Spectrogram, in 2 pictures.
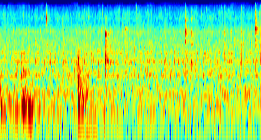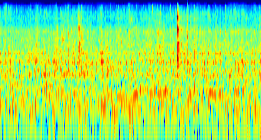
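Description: Hoisin beef sauce sizzles steadily in a hot pan after cornstarch is added, with a soft continuous frying hiss and occasional faint stirring clicks, close and fairly quiet.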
